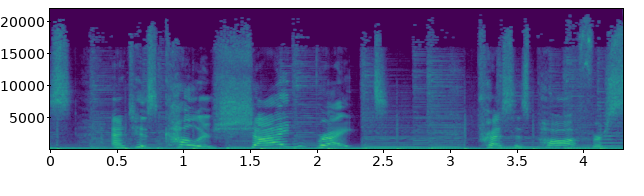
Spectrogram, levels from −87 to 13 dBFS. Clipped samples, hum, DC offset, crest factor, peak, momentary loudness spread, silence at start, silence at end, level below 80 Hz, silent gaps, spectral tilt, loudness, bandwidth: under 0.1%; none; under 0.1%; 20 dB; -6 dBFS; 10 LU; 0 s; 0 s; -38 dBFS; none; -3.5 dB/octave; -25 LUFS; over 20 kHz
